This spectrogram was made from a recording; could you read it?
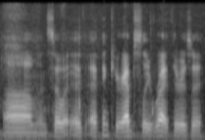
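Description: A man's voice: fairly low pitch, level tone, quick pace, vocal fry, warm tone, a little hiss or hum. A middle-aged American man hosting a political talk show, speaking in an earnest, opinionated way. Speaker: talk show host and activist. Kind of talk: political discussion on a call-in TV show. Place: small indoor TV studio.

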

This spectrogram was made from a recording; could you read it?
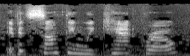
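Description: Middle-aged woman, higher voice, friendly sales talk outdoors, clear background noise. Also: normal speed. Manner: friendly, plain-spoken, explaining products. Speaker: farm owner and soap maker. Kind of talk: casual product talk to camera. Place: outdoor market tent with banner behind.

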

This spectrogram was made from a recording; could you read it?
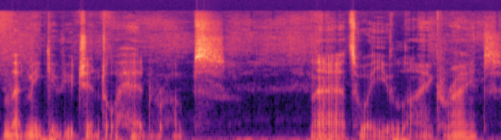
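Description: Slow, whispering man as a doting male roommate. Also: sits low, heavily acted. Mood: tender, teasing. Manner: slow, soothing, breathy, doting. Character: affectionate, teasing male roommate, doting and gently dominant. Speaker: ASMR roleplay performer. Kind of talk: ASMR roleplay, whispered and softly spoken.

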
